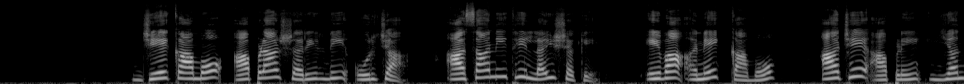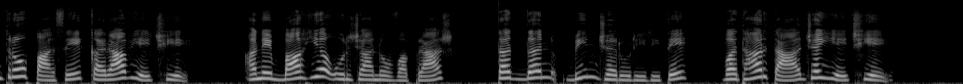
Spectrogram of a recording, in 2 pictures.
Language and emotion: Gujarati, neutral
